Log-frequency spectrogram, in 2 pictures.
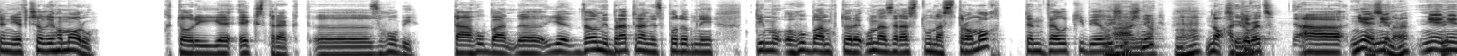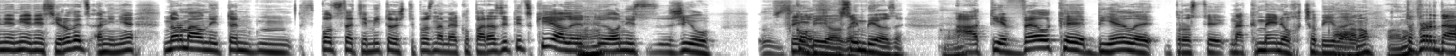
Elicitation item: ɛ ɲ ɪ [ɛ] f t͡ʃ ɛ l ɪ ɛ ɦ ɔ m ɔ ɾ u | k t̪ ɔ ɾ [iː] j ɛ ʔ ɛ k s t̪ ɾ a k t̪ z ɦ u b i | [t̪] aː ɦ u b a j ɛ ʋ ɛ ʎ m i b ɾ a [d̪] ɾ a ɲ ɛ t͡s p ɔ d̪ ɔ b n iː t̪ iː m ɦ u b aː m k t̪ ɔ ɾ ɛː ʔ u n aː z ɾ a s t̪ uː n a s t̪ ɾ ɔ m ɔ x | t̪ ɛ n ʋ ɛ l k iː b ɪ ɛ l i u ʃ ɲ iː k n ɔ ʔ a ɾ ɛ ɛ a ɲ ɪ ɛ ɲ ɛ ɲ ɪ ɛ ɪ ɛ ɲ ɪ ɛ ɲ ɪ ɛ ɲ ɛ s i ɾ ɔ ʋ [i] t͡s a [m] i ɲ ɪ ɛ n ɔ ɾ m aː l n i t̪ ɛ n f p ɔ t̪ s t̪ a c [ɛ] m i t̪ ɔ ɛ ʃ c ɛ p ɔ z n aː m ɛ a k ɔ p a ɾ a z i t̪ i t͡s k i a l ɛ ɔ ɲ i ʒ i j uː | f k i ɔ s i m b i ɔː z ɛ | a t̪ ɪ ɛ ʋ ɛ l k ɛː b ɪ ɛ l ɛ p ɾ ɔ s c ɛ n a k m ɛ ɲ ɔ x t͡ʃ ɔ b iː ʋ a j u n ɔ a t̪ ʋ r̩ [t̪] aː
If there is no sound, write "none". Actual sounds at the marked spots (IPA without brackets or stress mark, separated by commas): ɛ, iː, t̪, t̪, ɛ, ɲ, ɛ, d̪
